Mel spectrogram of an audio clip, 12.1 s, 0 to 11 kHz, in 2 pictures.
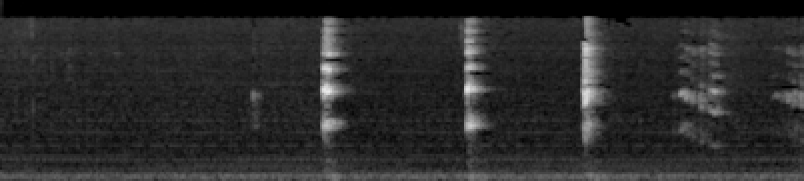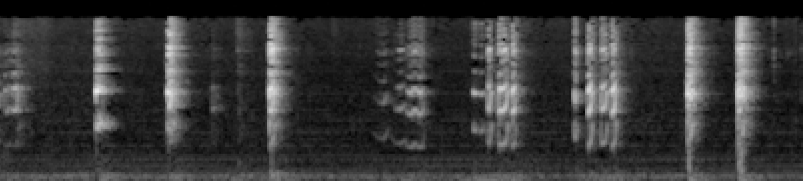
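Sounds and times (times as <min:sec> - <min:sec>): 
low hum: 0:00.0 - 0:12.0
slate friction call clucks imitating a turkey hen feeding: 0:02.4 - 0:02.7, 0:03.4 - 0:03.8, 0:04.4 - 0:11.8.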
